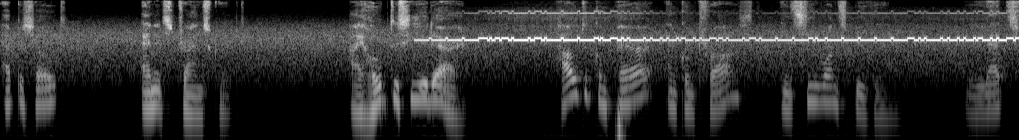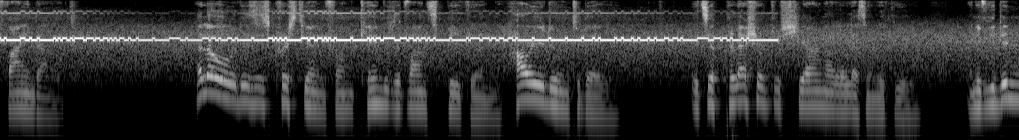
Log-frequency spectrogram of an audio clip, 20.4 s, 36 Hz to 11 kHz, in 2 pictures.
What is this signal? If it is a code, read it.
RTTY (45.45 baud, 170 Hz shift), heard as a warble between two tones, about 2200 Hz centre, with radio static, fading and speech in English. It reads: AGN? AGN? PSE RPT UR RST DE IK8T K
